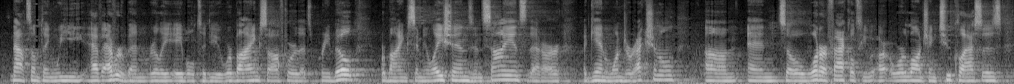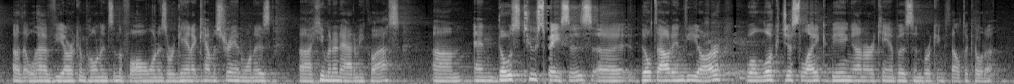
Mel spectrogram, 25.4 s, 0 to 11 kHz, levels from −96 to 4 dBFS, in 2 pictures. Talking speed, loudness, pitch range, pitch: 185 wpm, -25 LUFS, 140-155 Hz, 150 Hz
